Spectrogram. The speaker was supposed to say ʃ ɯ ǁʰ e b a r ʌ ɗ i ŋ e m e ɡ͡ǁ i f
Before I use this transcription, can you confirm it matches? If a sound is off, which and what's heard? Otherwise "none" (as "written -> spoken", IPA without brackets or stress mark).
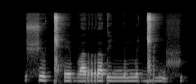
none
